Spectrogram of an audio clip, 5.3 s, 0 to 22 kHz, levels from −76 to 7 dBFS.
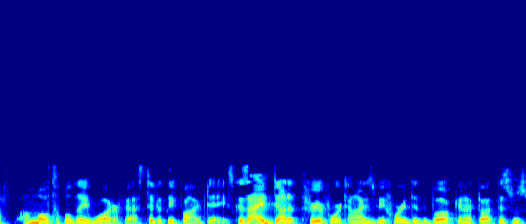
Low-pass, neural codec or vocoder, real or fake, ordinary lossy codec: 7.2 kHz; none; real; MP3, 24 kbps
